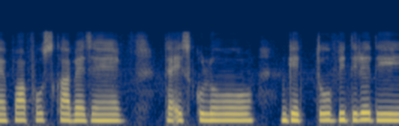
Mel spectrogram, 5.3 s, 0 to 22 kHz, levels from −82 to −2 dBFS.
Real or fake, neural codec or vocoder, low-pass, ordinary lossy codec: fake; codec, 16 kHz, 0.7 kbps, FocalCodec; none; none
